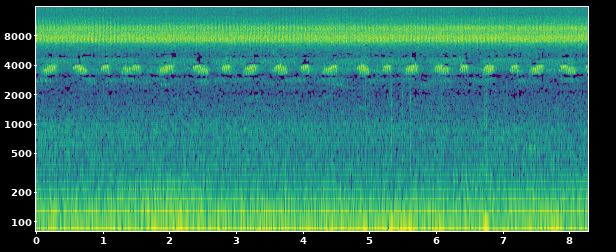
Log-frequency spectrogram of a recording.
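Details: Crickets calling after dark, short bright chirps repeated at a quick regular pace, set against a continuous thin whine of other insects and faint low noise.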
